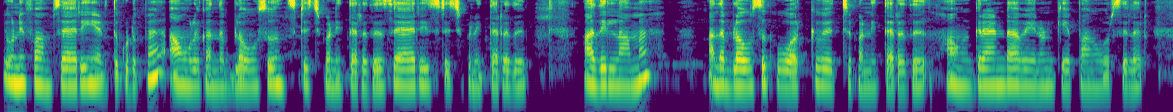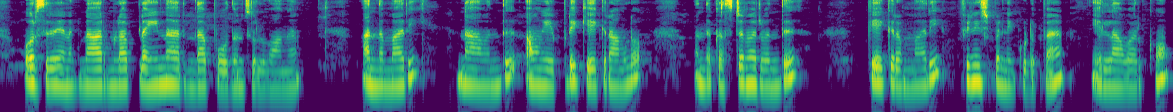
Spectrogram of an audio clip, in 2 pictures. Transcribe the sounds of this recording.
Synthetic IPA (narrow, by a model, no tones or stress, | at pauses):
juːnɪfaːɾmseːɾɪjʊ̃ɛɽɯt̪ːɯkːɔɽɯpːẽːʔɐʋɐŋɡɐɭɯkːɯɐnd̪ɐbɭɐʊsɯsʈɪt͡ʃːpɐɳːit̪ːɐɾɐðɯseːɾisʈɪt͡ʃːpɐɳːit̪ːɐɾɐðɯɐðɪlːaːmɐ | ɐnd̪ɐblɐʊsɯkːɯʋɐɾkɯʋɛt͡ʃːɯpɐɳːit̪ːɐɾɐðɯɐʋɐŋɡɐɡɪɾaːɳɖaːʋeːnʊ̃nːɯkeːʈ̚paːŋɡɐɔ̰ɾɯsɪlɐɾɔɾɯsɪlɐɾɛnɐkːɯnaːɾmɐlaːplɐɪnaːɪɾɯnd̪aːpoːðʊnːɯsɔlːɯʋaːŋɡɐ | ɐnd̪ɐmaːɾi | nãːʋɐnd̪ɯɐʋɐŋɡɐɛpːɐɽikeːʈkːɪɾaːŋɡɐɭoːɐnd̪ɐkɐsʈɐmɐɾʋɐnd̪ɯ | keːʈkːɪɾɐmaːdɾifɪnɪʂpɐɳːikɔɽɯpːẽːɛ̰lːaːʋaɪɾɯkːʊ̃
